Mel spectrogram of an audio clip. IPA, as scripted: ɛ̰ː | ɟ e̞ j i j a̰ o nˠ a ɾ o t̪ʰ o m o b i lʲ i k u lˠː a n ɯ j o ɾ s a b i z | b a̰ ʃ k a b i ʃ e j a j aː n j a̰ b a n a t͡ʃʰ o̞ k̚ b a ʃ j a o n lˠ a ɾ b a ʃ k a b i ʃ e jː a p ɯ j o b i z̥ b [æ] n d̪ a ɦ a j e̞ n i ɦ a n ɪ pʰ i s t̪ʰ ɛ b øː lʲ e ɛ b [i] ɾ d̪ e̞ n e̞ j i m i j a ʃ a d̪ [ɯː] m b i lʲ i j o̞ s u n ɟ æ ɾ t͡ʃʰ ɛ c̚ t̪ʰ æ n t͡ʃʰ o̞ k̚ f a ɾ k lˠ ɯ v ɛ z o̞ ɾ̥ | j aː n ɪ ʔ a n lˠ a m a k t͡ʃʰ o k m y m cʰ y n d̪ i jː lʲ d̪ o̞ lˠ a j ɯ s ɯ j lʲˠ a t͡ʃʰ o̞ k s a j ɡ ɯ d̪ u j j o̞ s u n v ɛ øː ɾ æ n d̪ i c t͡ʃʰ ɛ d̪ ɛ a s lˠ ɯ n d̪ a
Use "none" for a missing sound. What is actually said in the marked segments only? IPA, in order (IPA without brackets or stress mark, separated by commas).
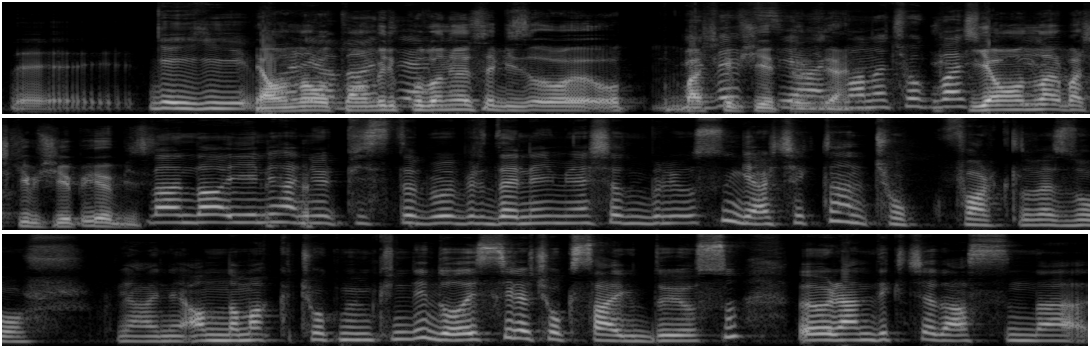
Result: æ, i, ɯ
